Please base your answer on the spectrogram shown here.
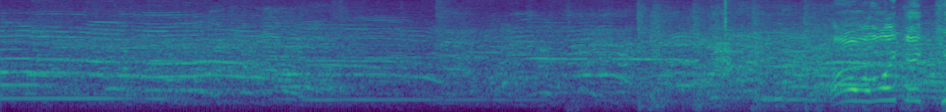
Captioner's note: cheers and boos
